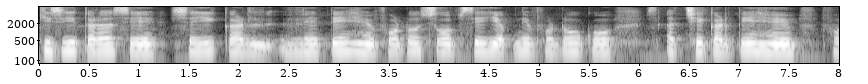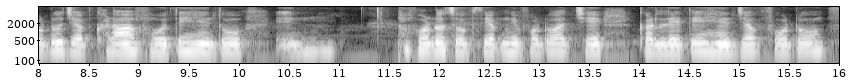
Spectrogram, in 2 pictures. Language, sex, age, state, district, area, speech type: Urdu, female, 30-45, Bihar, Darbhanga, rural, spontaneous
